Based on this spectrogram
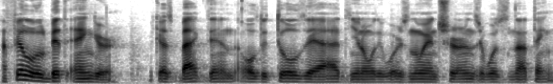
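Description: A man with a Quebec accent speaks at a fairly low pitch, his intonation fairly even. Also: fairly quick pace. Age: 50s. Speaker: son of bombing victim. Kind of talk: interview. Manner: halting.

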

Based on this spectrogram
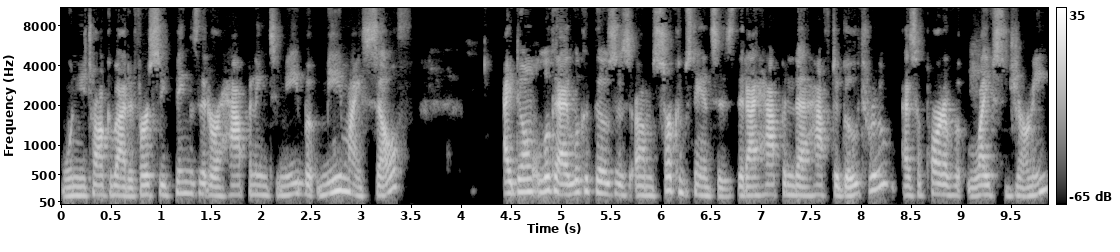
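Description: With a bright, sharp tone and a fairly low pitch, a woman speaks at a fairly quick pace with ordinary pitch variation. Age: 50s. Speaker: coach and speaker. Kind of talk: casual chat.

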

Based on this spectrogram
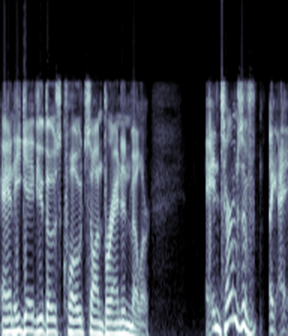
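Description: With an ordinary speaking voice, a man speaks at a fairly quick pace with medium pitch and lively intonation. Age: 30s. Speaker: sports radio host. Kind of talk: casual chat. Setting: studio.

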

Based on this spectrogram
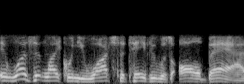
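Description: Fairly quick, fairly high-pitched male speech in an ordinary speaking voice, with ordinary pitch variation. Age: 30s. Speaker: team radio coordinator and studio host. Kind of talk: casual chat.

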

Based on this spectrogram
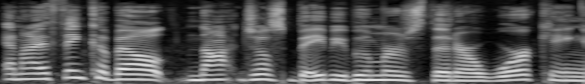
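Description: Recorded very cleanly against a silent background, a woman talks at a moderate pace in an ordinary speaking voice with lively intonation. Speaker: co-host radio. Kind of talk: casual chat.

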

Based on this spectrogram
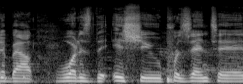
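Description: Noticeable background noise surrounds a woman whose pitch is very deep and low. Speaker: appellate judge.

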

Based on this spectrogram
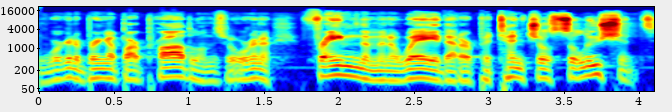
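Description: Fast and animated, a man with an American accent and a fairly low pitch talks at a very fast pace on a very clean recording with a silent background. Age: 40s. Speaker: podcast host and leadership coach. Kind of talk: motivational monologue.

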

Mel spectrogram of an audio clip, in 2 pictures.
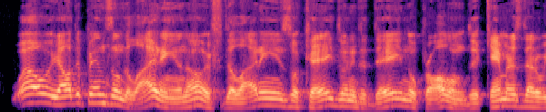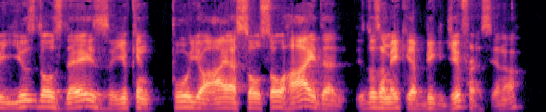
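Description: A man with a Brazilian accent speaks at a medium pitch with a dark, mellow tone, lively intonation and hardly any pauses. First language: Portuguese. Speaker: celebrity photographer. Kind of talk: casual podcast interview.

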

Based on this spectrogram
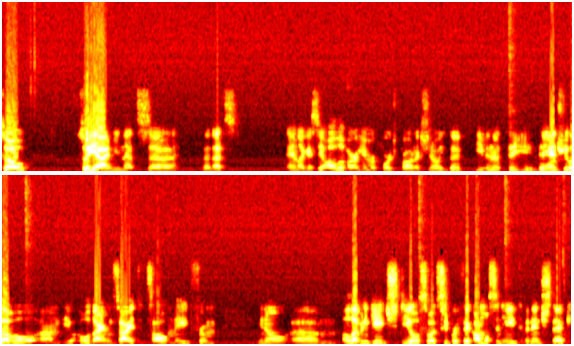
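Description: With a Canadian accent, the speaker keeps a moderate pace and fairly even intonation. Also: man, medium pitch for a man. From Windsor, Ontario. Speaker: smoker manufacturer. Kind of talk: interview. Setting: video call. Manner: halting.

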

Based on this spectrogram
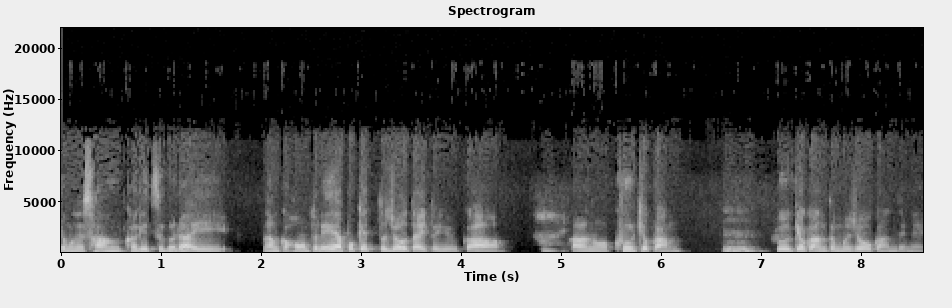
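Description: At a moderate pace, a man with a fairly high pitch lets his voice swing very widely up and down. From Osaka, Japan. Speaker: diet coach. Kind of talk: interview.

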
